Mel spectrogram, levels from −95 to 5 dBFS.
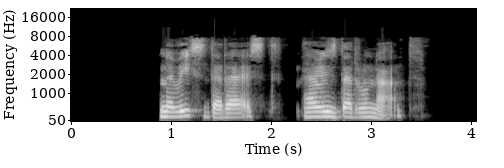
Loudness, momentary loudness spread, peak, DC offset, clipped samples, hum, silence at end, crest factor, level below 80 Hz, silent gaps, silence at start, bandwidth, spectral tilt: -14 LUFS; 9 LU; 0 dBFS; under 0.1%; under 0.1%; none; 0.65 s; 16 dB; -56 dBFS; 2.18-2.26 s; 0.9 s; 8.2 kHz; -4.5 dB/octave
